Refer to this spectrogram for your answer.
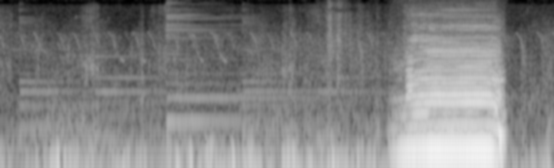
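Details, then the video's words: A calf calls out looking for its mother, giving a single low, strong moo of about one second near the end, preceded by quieter farmyard background with faint distant calls and chirps. "母親を探して鳴く子牛 ｜本物の牛の鳴き声"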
